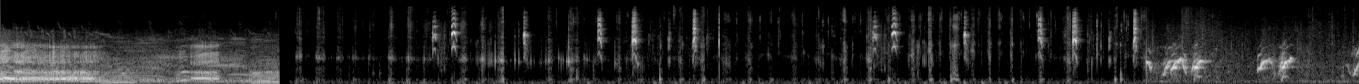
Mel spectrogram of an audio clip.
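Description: Animal sounds in three parts. First a loud animal call with a wavering pitch for nearly three seconds, which stops abruptly. Then sparse sharp clicks and snaps. Then, near the end, a run of quick chirps repeating in short groups.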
